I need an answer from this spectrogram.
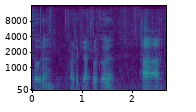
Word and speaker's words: Kota: uh just your full name and how you spell it um my full name is carthic Kota carthic Joshua Kota uh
